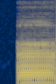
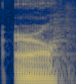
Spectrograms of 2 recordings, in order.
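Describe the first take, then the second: First: The word is said with an 'aw' vowel. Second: The word is said with an 'er' vowel. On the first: This is how people in Ohio say it. "People in Ohio say all" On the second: This is how a Kentucky relative says it. "my grandmother from Kentucky, that's how she said oil too"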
